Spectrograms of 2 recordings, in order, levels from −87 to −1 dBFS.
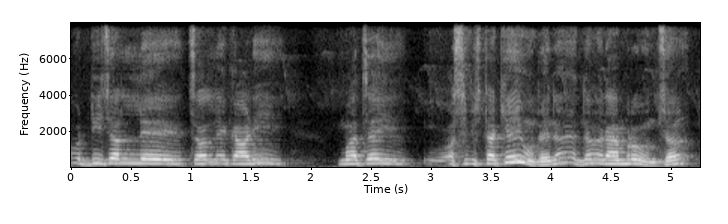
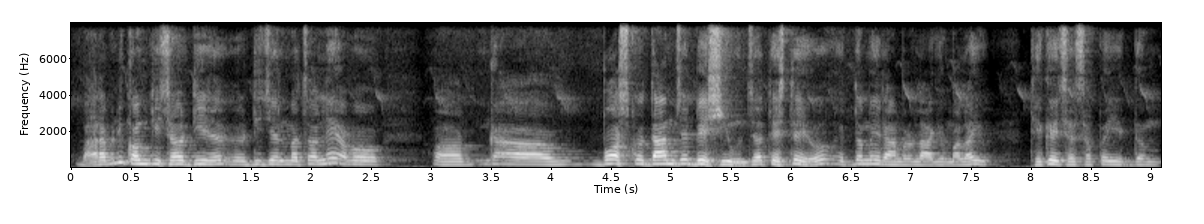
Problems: none marked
